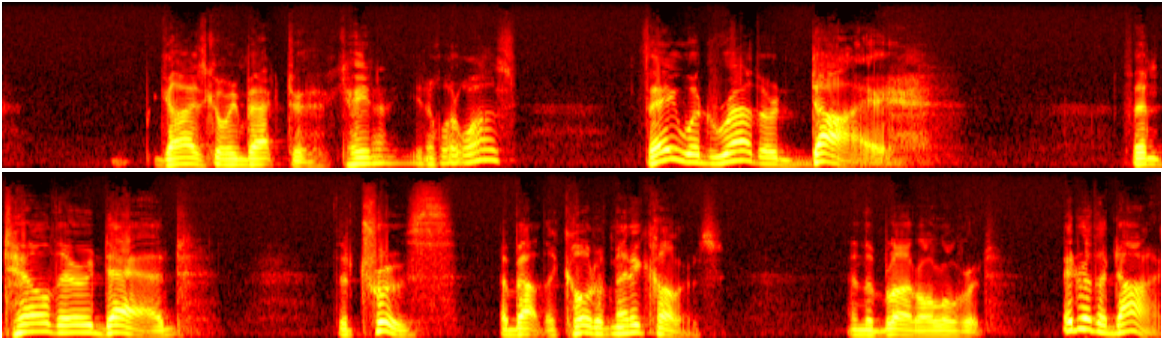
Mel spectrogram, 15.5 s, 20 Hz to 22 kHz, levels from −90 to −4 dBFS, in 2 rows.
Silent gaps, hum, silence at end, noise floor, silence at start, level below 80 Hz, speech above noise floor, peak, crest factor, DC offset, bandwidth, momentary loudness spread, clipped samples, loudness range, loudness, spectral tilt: none; none; 0 s; -60 dBFS; 1 s; -66 dBFS; 41 dB; -2 dBFS; 20 dB; under 0.1%; 19 kHz; 16 LU; under 0.1%; 2 LU; -20 LUFS; -6.5 dB/octave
